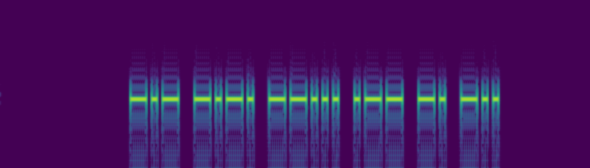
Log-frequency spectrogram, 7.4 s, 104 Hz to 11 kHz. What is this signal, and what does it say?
Morse code, heard as a keyed tone, about 18 wpm, 700 Hz. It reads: KC7WND
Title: Speed Racing - USA Call Signs 15wpm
